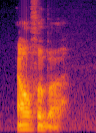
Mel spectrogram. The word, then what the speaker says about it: Elphaba: Elphaba.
